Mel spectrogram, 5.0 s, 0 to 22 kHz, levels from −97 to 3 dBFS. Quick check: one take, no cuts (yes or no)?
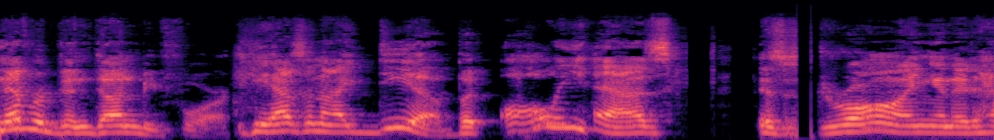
no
